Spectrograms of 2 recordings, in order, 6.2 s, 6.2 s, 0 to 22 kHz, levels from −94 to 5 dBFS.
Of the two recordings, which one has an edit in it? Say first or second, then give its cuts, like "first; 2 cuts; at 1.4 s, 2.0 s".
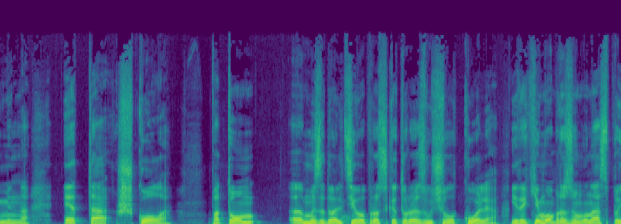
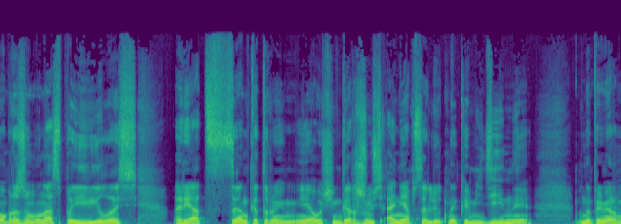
first; 1 cut; at 5.1 s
